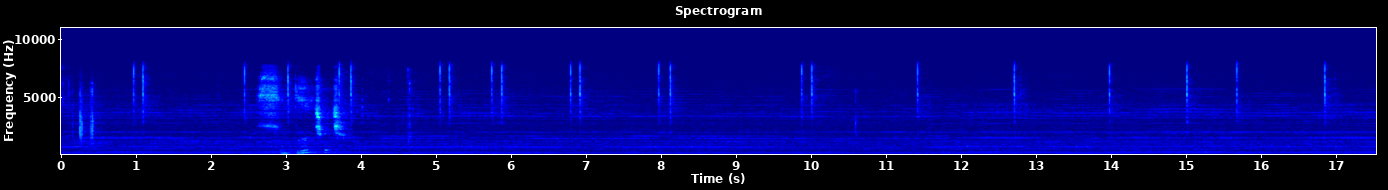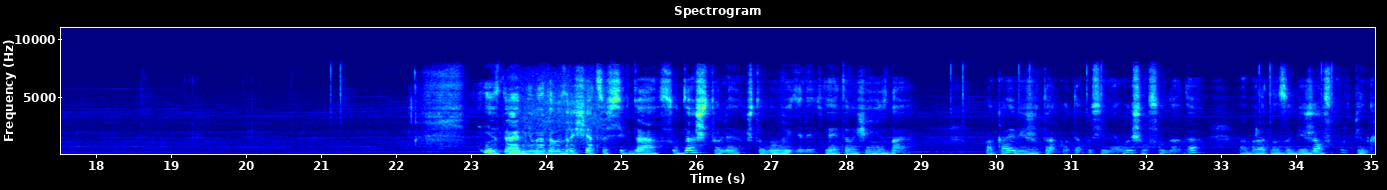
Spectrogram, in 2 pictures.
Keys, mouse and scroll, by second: 0.0 click, 0.8 f, 3.0-7.5 drag, 8.5-11.6 drag, 12.0-19.3 drag, 19.7 scroll down 4, 20.5-21.7 scroll up 4, 21.7-24.7 drag, 29.9-32.0 drag, 34.1-35.0 drag.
